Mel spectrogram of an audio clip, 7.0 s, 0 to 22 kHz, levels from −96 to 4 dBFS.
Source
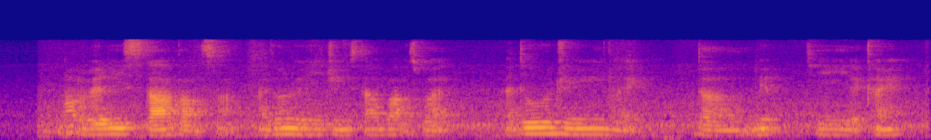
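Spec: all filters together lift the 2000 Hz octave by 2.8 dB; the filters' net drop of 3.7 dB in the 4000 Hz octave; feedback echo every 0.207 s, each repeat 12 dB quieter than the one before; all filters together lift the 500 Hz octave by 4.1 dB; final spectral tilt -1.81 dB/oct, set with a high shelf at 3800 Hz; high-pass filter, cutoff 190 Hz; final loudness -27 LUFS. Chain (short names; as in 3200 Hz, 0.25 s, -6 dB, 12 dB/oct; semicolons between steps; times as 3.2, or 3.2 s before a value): HPF 190 Hz; bell 500 Hz +5.5 dB; bell 2000 Hz +5 dB; high shelf 3800 Hz -4.5 dB; bell 4000 Hz -3.5 dB; feedback echo 0.207 s, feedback 25%, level -12 dB; gain -2.5 dB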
